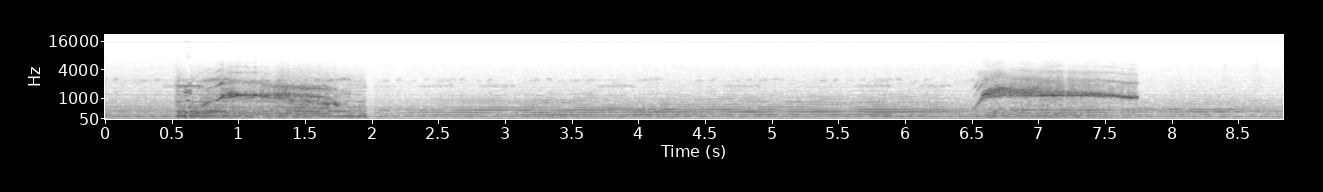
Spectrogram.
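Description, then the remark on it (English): A ghostly woman's scream rings out twice in an ancient cemetery, each a loud, shrill, wavering cry lasting about a second, separated by a long stretch of low, eerie droning hum. “it is the scream of the white ghost.”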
